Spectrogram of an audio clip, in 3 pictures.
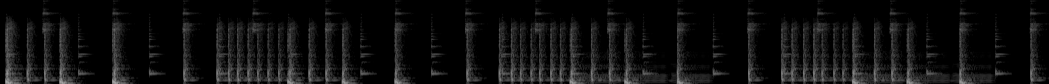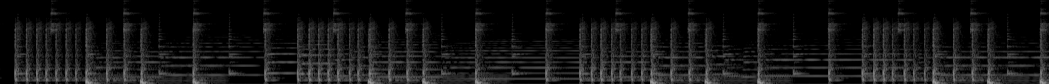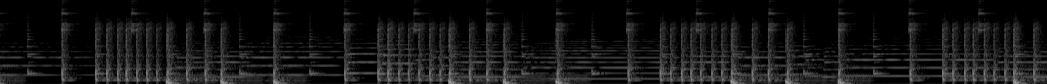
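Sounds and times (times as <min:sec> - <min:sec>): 
lower percussion of a bridal march: 0:00.0 - 0:31.4.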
